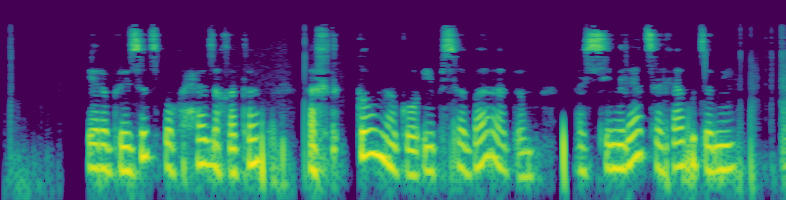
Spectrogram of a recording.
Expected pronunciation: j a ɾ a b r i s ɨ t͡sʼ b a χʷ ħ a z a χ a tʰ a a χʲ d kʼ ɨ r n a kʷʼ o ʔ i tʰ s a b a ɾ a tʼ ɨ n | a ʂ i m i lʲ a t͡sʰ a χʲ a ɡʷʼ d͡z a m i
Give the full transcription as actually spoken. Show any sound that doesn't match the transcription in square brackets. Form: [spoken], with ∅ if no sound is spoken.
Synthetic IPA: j a ɾ a b r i [z] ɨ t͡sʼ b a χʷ ħ a z a χ a tʰ a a χʲ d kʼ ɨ [l] n a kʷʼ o ʔ i [pʰ] s a b a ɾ a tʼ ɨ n | a [s] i m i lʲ a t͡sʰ a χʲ a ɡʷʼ d͡z a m i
